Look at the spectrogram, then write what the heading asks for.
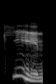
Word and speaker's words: Kuehn: the things that's hilarious my last name is not pronounced ku and it's pronounced keen and i don't know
